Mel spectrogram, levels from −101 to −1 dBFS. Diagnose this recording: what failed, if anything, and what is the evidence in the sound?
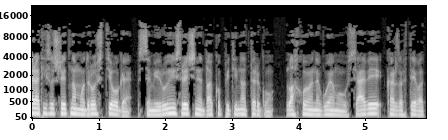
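MP3 compression runs through the whole speech clip, a codec-stage fault. Nothing is present above 14.5 kHz, and the plainly audible watery swirl fits a low bitrate of around 40 kbps. Likely the encoder, starved of bits, cut the treble and let weak spectral lines flicker between frames.

Pre-echo, also from the codec, appears from 2.99 to 3.01 s, after "in sreče ne da" and before "na trgu lahko ju", and again at 3.28 s, just before "trgu lahko ju negujemo". Quantisation noise spread across each block leaks a brief hiss ahead of the attack and softens it.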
